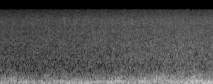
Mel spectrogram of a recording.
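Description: Steady, dense rain hiss from a fake rain sound effect outside fills the scene with a deep low rumble of thunder rolling underneath, continuous and fairly loud throughout, with no voices.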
